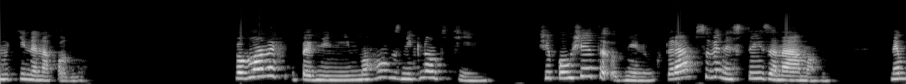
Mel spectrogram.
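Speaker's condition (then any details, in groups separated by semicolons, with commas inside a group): No condition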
